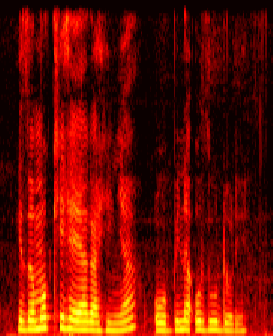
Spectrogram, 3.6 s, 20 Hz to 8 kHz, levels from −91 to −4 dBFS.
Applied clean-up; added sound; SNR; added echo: none; none; none; none.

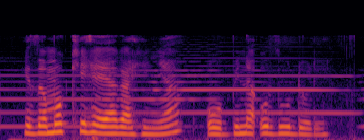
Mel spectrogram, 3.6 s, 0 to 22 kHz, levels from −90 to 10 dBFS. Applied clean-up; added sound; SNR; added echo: none; Wind instrument, woodwind instrument; 15 dB; none.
